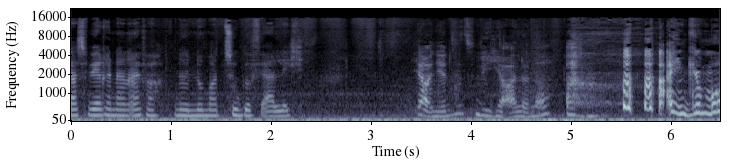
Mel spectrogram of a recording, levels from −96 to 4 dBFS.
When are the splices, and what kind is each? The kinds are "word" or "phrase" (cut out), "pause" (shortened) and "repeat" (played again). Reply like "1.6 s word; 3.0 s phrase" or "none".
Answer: none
